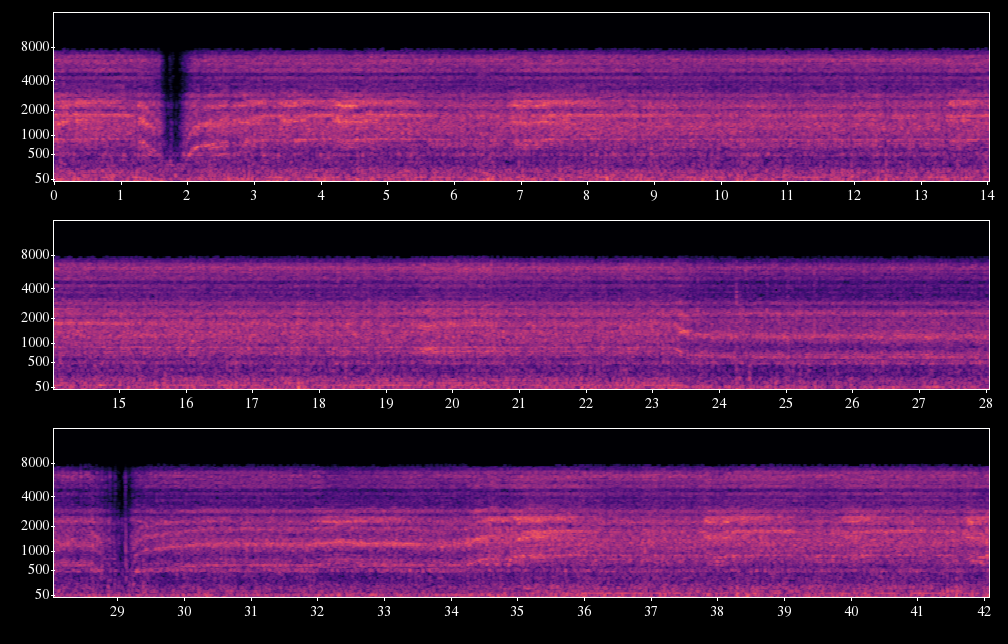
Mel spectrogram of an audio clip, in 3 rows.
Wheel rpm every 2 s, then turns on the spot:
160, 200, 230, 230, 230, 230, 230, 230, 230, 230, 230, 220, 160, 160, 90, 160, 160, 200, 230, 230, 230.
none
